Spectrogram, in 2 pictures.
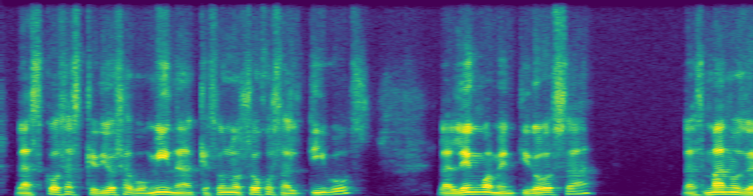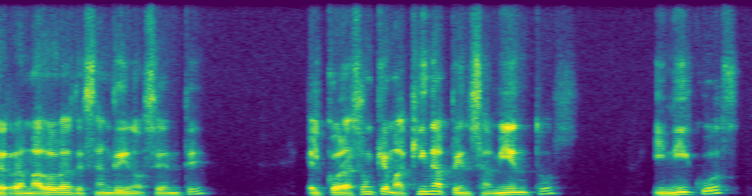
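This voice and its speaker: A man teaching an informal Bible lesson, reading and explaining verses in a repetitive, halting, didactic way. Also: on the low side, dark tone. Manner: didactic, repetitive, halting with frequent false starts.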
